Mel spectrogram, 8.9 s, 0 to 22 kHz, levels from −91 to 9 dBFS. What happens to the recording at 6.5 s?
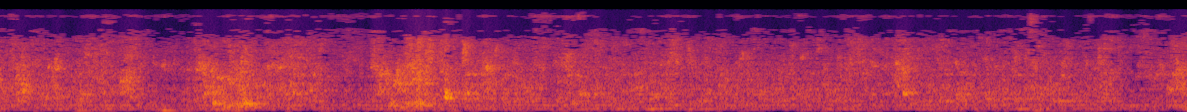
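At 6.5 s, as throughout the clip, the damage points to likely WMA compression at a low bitrate near 24 kbps: long transform blocks spread quantisation noise over tens of milliseconds, so the sound rings and washes with breathing hiss, and nothing survives above 15.3 kHz.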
